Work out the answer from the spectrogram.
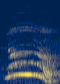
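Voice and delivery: long, high, loud no; hammed-up objection, loud and drawn out; emphatic rejection. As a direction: stretch out a high-pitched protest. Rejects the wrong example.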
